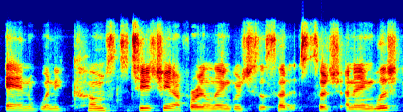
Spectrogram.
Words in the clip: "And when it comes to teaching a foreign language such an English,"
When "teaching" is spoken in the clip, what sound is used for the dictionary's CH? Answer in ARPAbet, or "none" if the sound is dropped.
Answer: CH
